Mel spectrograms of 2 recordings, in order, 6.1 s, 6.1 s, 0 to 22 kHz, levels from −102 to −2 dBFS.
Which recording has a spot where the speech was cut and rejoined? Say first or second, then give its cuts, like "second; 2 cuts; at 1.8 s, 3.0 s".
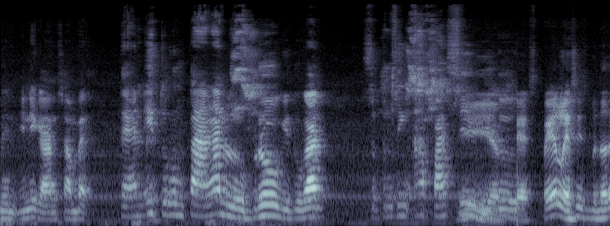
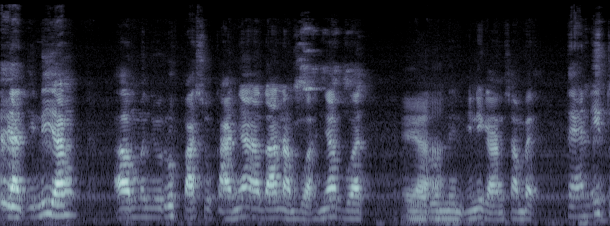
first; 1 cut; at 5.2 s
